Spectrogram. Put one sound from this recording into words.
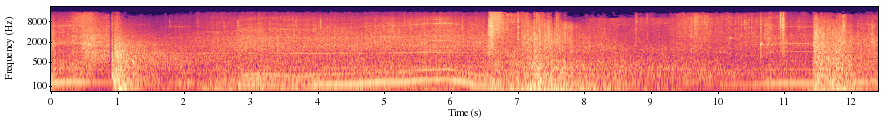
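A tank cannon fires with loud booms.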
